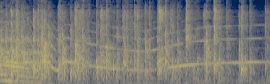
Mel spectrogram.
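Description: A small crowd claps continuously at a cake cutting during a police-themed celebration, rapid overlapping claps mixed with voices and a wavering siren-like tone throughout.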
